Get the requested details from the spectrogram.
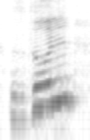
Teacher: زبان اوپر اور نیچے کے دانتوں کے درمیان میں بس آئے گی، لگے گی کہیں نہیں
